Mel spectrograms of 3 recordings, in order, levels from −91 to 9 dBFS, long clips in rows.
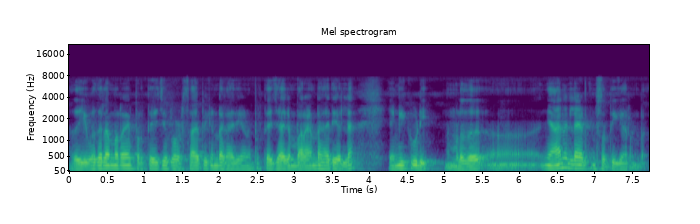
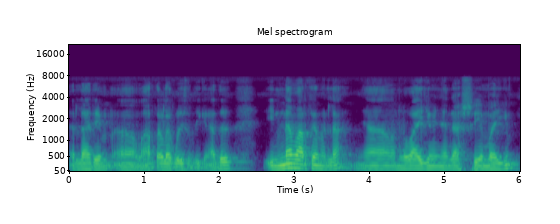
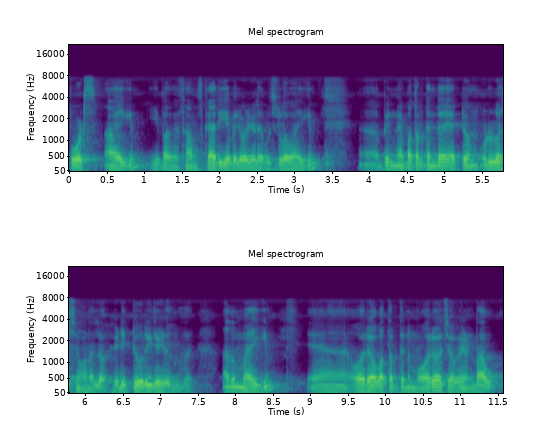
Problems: none marked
